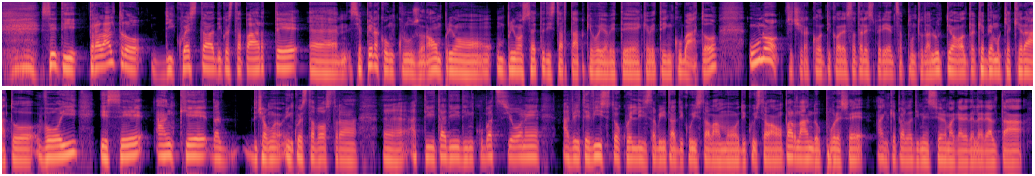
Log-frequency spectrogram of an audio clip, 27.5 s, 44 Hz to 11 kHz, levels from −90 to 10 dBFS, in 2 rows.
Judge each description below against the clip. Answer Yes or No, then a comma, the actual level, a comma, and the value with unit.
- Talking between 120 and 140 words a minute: No, average, 160 wpm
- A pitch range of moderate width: Yes, average, 3.1 semitones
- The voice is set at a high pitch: No, low, 125 Hz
